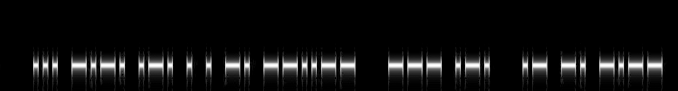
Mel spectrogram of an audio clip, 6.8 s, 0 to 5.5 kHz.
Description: Morse code, heard as a keyed tone, about 25 wpm, 600 Hz. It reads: SCREEN, OR ANY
